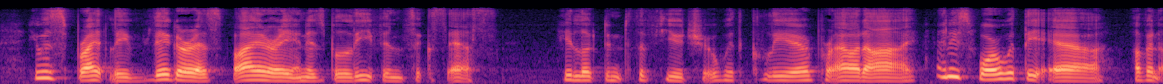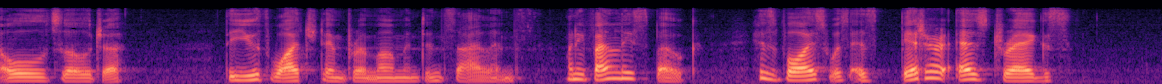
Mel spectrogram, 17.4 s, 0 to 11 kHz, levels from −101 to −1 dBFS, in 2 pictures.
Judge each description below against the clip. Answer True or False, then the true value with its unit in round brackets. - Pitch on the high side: False (160 Hz)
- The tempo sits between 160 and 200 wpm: True (170 wpm)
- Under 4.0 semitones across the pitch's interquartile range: False (5.1 semitones)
